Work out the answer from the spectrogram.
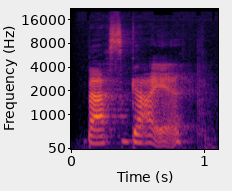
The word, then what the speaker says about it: Basgiath: was totally off I said Bas and that's Bas GTH yeah we're just going to roll with it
